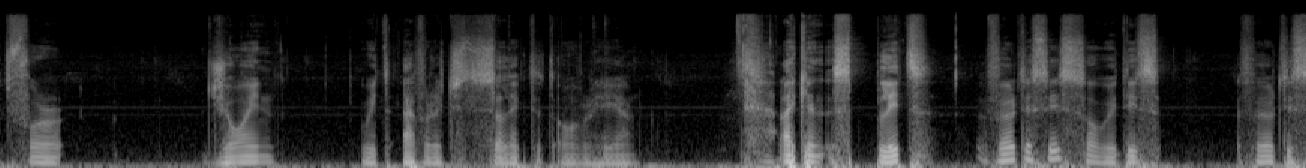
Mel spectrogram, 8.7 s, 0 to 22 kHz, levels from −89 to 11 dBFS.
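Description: No technical faults are audible anywhere in the clip.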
